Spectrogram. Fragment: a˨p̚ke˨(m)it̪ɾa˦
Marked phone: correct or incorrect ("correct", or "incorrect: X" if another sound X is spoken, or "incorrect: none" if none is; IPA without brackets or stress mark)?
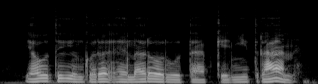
incorrect: ɲ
